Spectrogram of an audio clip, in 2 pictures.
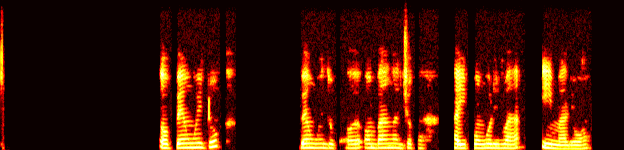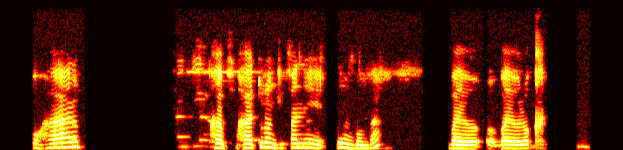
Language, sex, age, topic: Oshiwambo, female, 25-35, finance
